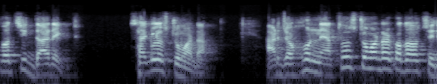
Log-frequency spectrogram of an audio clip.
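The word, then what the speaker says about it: Gnathostomata: আর যখন ন্যাথোস্টোমাটার কথা হচ্ছে, জি সাইলেন্ট আছে, হ্যাঁ ঘাবড়ে যেও না।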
